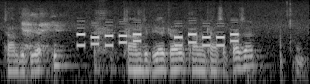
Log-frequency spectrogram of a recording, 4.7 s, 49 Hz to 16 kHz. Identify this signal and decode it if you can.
DTMF, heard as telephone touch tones, dialled by machine, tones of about 120 ms. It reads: 3428# 1911#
